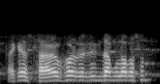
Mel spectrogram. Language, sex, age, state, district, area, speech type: Assamese, male, 30-45, Assam, Lakhimpur, urban, conversation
